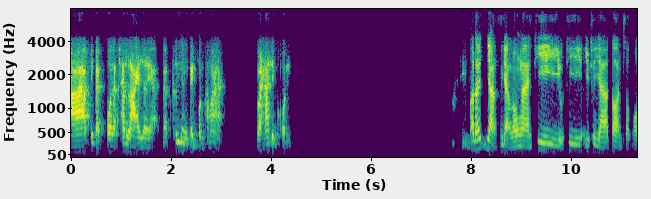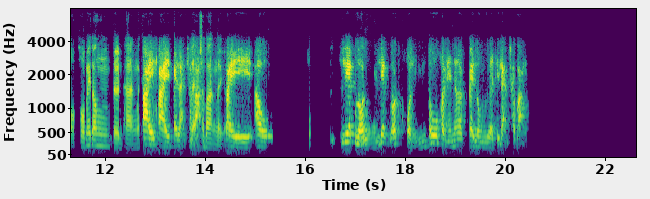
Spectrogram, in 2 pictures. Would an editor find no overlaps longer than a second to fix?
Yes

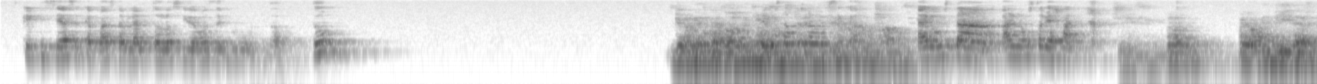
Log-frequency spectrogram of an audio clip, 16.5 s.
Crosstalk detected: Yes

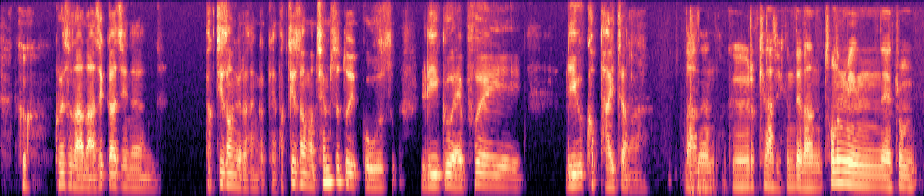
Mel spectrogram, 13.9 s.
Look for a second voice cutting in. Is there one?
No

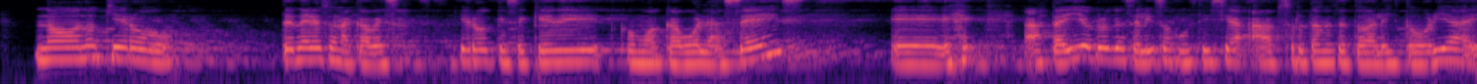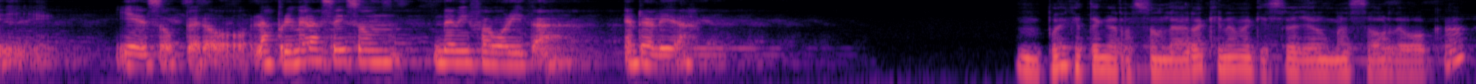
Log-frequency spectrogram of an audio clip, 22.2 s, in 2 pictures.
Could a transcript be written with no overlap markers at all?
Yes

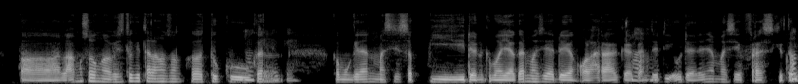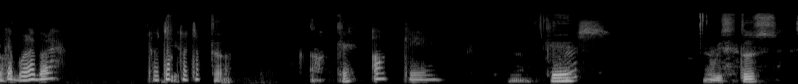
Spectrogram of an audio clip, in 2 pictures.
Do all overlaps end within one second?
Yes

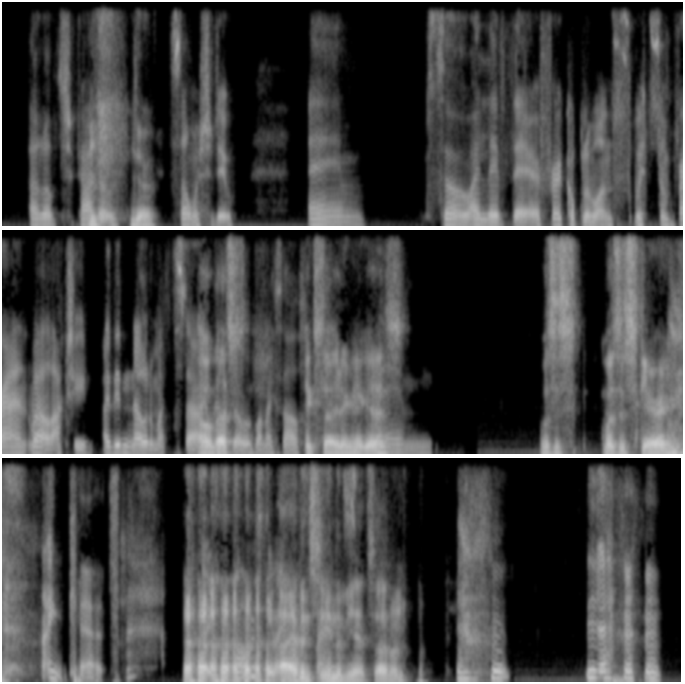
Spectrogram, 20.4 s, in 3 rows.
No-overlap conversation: No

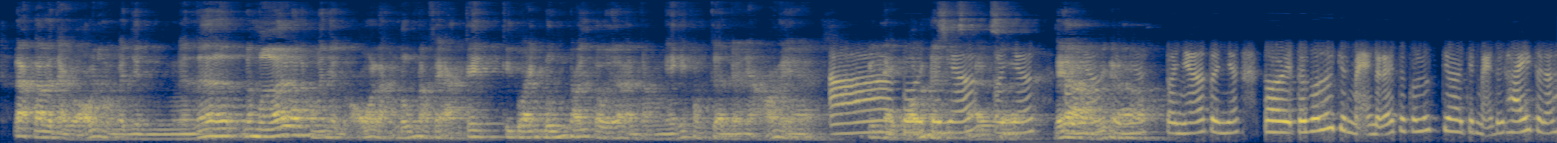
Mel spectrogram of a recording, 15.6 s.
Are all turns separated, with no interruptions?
No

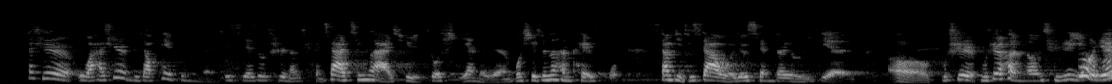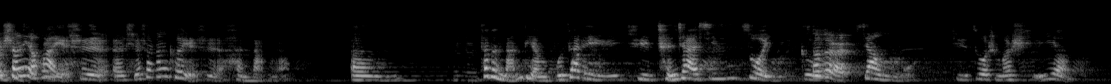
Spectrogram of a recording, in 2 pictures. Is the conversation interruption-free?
No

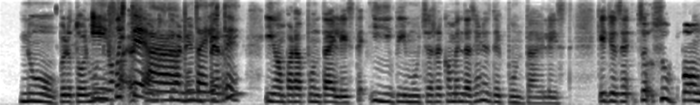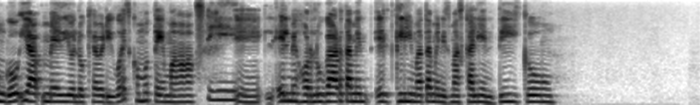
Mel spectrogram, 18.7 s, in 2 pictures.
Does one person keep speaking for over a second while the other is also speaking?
Yes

